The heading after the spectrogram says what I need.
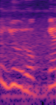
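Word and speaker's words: European: Yesterday dash यूरोपियन, यहाँ पर ई silent है, ई वॉल लेटर है लेकिन ई साइलेंट है, यूरोपियन, also any suitable here.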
